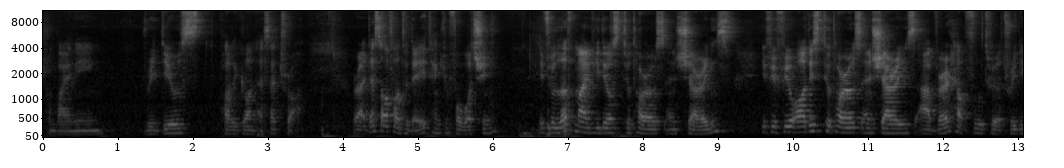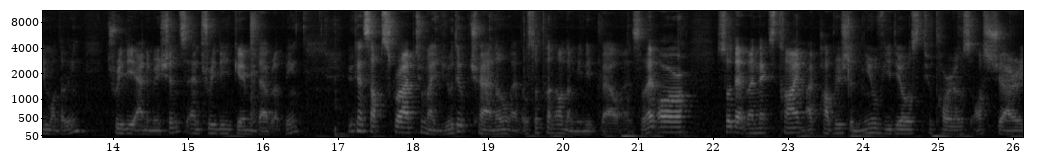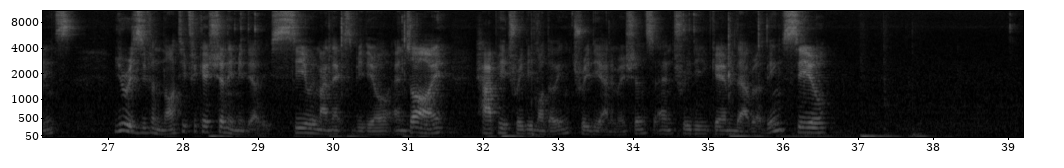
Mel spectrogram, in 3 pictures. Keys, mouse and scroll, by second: 16.4 click, 18.2 click, 18.3 click, 18.9 click, 19.6 Right, 21.1-21.6 scroll up 3, 22.4 scroll down 1, 23.8 Right, 25.2 scroll up 5, 25.9 scroll up 2, 28.7 click, 28.8 click, 29.9 Right, 31.0 Right, 32.6 scroll up 3, 34.6 click, 34.7 click, 35.7 Left, 35.9 Left, 36.2 Left, 39.0 click.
